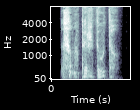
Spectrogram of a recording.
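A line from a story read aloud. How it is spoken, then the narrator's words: Involuntary murmur. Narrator (Italian): Senza volerlo, mormorai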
